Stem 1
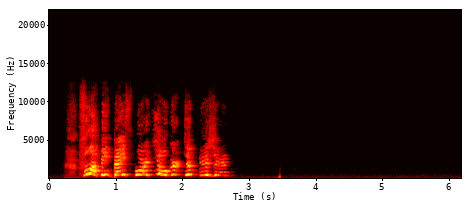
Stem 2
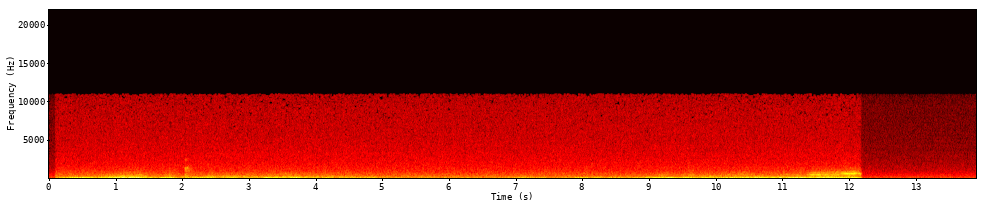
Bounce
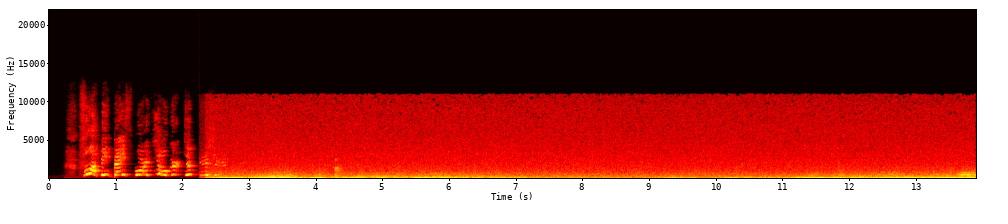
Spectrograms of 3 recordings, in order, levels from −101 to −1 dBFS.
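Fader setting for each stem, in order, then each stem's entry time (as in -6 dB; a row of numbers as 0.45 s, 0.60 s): -0.5 dB, +1.0 dB; 0.00 s, 2.25 s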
